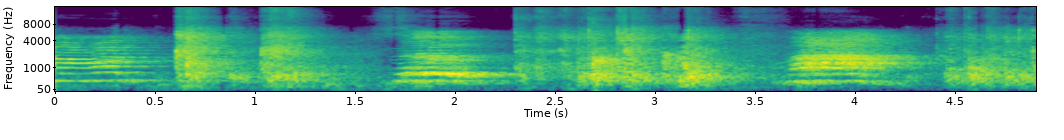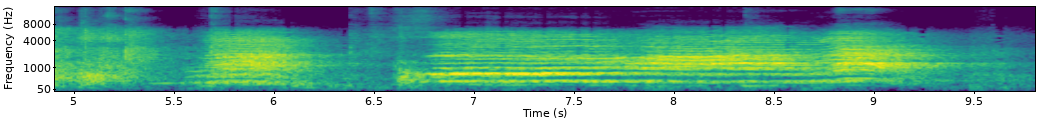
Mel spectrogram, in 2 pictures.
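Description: A fourth-grade classroom of children performs a rhythmic spirit clap, with bursts of patterned hand claps mixed with loud group chanting voices, ending in a longer sustained shout.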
